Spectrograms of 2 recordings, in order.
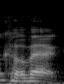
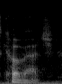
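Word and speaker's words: Kovach: the longest think someone Michael kovak kovat that's I learned how to say his last name recently it's kovat uh is like one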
